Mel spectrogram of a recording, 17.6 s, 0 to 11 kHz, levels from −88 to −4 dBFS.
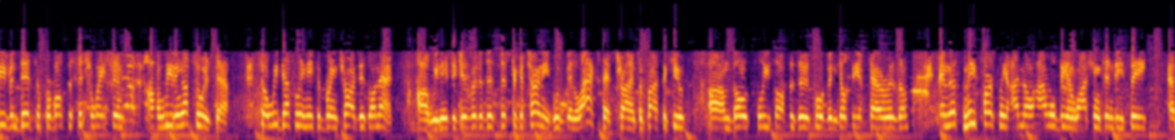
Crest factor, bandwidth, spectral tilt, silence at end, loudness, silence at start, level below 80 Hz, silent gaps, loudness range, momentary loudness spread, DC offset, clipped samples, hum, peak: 14 dB; 6.2 kHz; -6.5 dB/octave; 0 s; -13 LUFS; 0 s; -40 dBFS; none; 1 LU; 4 LU; under 0.1%; under 0.1%; none; 0 dBFS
